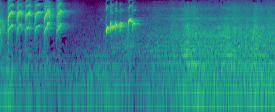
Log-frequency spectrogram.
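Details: Greater green leafbird of Banyuwangi stock, caged, singing a quick series of bright repeated chips, a short rising whistled burst, then faint background rumble like passing traffic.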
